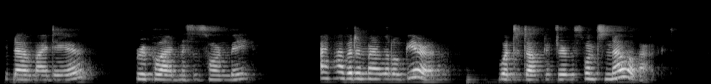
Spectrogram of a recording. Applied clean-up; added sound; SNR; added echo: neural mask model DeepFilterNet 3.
